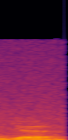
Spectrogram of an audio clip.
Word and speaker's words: Björn: Bjorn. Yeah, I'm just gonna. Are you in tennis, by the way? Yeah, I am. And in Sweden, they pronounce it Björn. And in Germany, also Björn. It means bear.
